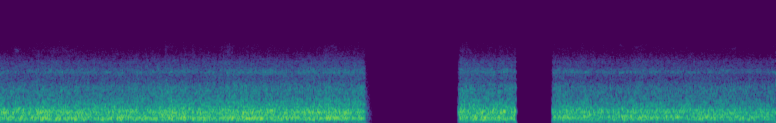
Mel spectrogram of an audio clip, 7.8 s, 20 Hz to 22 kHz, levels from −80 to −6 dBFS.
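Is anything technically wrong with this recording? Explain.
Yes, there are two gaps in the audio.

From 3.65 to 4.61 s there's a call audio freeze. The sound stalls with a short fading tail, then goes quiet for about 0.83 s. Packets were likely held up until the jitter buffer ran dry. Nothing is skipped when it resumes; everything after just runs about 0.93 s late.

From 5.17 to 5.54 s there's a long network dropout. The last bit of sound fades briefly, then there's roughly 0.32 s of silence. The likely cause is packets lost outright, so when the audio returns about 0.36 s of it is simply gone.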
